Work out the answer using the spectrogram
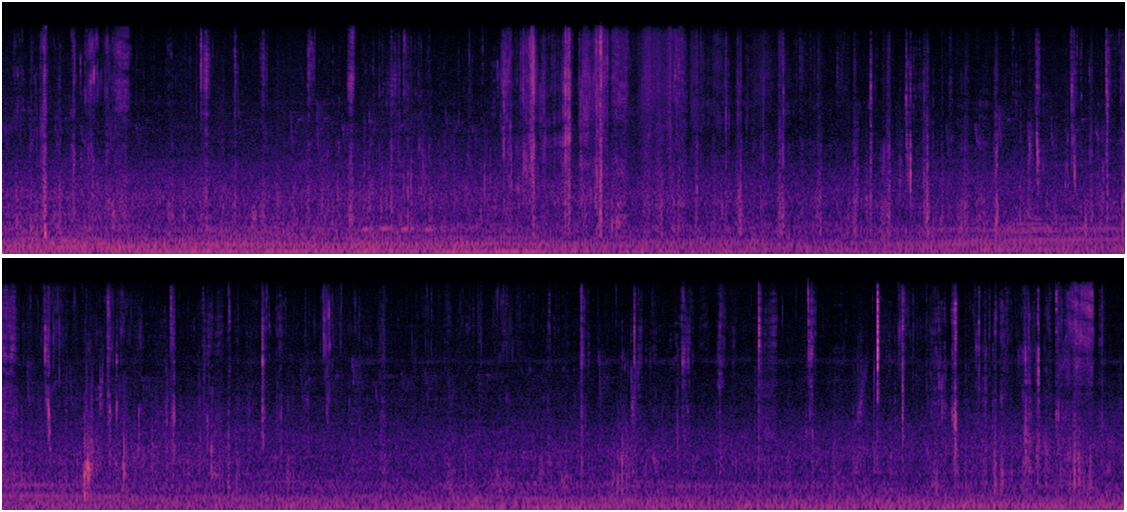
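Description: A man eating close to the microphone: chewing with irregular sharp crunchy bites, from boiled pork and crisp raw vegetables. The loudest crunch comes near the end.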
